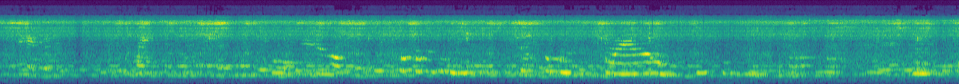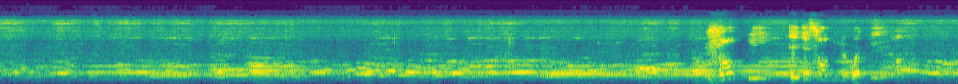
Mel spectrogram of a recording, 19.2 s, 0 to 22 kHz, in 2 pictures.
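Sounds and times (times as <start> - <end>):
hiss: 0.0 - 19.1
cats meowing plaintively: 2.8 - 8.2.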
